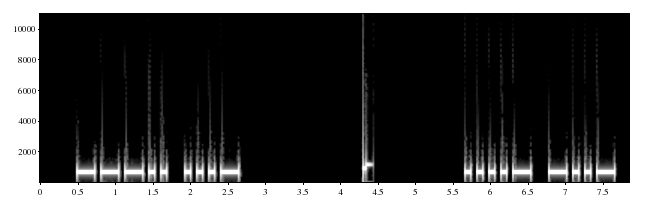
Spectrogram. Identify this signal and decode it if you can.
Morse code, heard as a keyed tone, about 15 wpm, 700 Hz. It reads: 8V 4X
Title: Single-Letter Single-Number 15wpm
